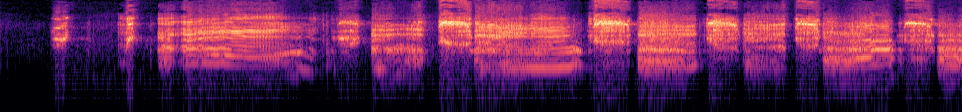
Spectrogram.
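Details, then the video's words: Braying donkey: a continuous series of harsh, harmonic see-sawing notes with wavering pitch, loud throughout with only brief breaks. "donkey sound||funny donkey sound"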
